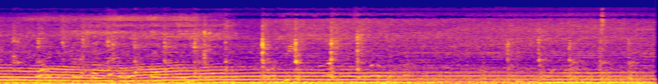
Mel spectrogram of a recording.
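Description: Building-site noise: a machine engine droning steadily with a slight dip in pitch, and from about two seconds in a run of sharp knocks from carpenters working on the timber house frames.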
